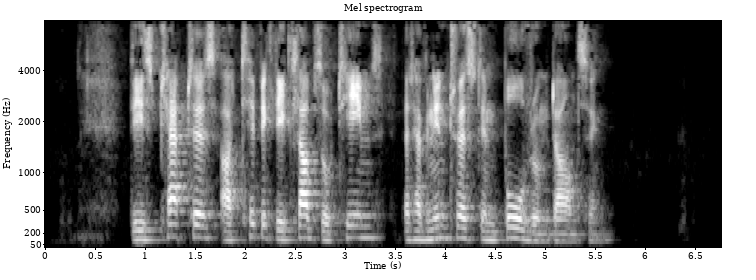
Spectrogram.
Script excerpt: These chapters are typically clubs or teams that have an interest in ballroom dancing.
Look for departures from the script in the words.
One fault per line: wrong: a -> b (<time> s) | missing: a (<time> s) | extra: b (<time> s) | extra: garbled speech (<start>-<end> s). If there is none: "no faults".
no faults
